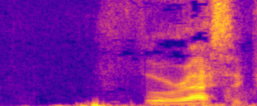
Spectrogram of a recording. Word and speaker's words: thoracic: my vertebrae and my thoracic spine, which I just want to point out has two C's separated by one letter that are pronounced in completely different ways.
